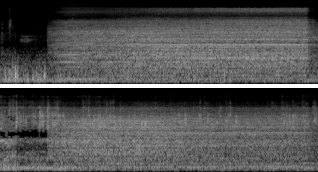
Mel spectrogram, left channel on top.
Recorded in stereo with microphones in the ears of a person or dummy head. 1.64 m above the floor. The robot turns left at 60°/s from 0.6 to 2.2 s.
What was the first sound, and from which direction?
A hair dryer, 140° right.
